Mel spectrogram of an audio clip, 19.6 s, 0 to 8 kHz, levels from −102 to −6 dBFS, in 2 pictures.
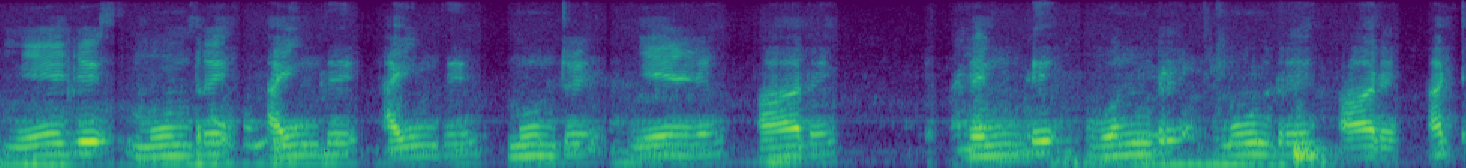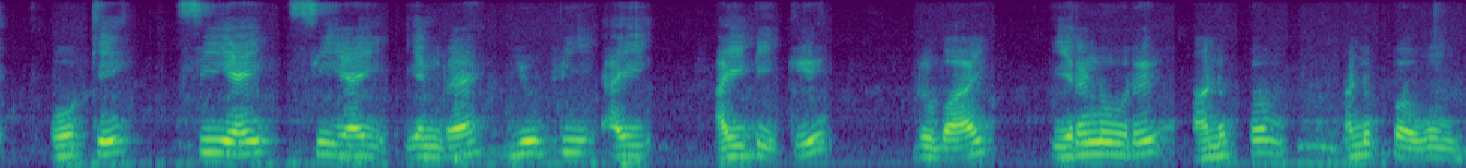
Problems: low volume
